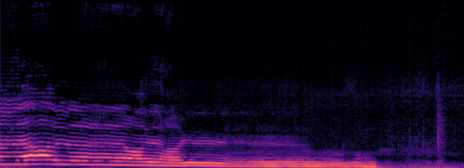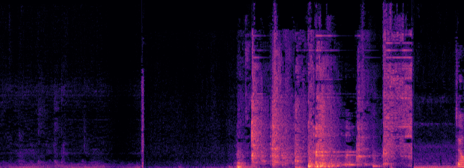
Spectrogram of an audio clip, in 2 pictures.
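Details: Domestic cat indoors giving one long, drawn-out yowl lasting about five seconds that slides steadily downward in pitch and fades, followed by a lull and then bursts of clattering and rustling noise.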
